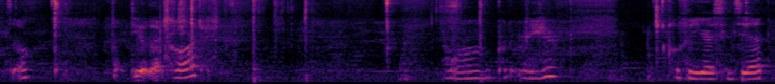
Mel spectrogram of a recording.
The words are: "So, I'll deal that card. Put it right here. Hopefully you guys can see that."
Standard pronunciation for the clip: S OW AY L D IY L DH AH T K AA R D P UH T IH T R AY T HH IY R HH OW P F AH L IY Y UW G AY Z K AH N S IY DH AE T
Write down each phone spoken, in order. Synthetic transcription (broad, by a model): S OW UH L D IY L DH AH T K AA R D P UH T IH T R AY HH IY R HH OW F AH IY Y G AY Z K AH N S IY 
